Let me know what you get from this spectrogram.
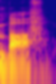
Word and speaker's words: Beauf: So the F is not silent? – No. – Okay. Generation Beauf. – Or the B? – The B is silent.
